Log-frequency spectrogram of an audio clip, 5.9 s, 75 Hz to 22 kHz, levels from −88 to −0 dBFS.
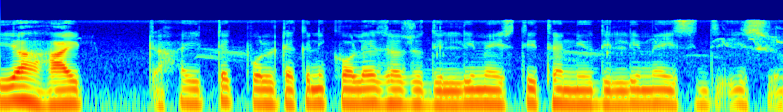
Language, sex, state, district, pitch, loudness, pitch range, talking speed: Hindi, male, Bihar, West Champaran, 115 Hz, -22 LUFS, 115-120 Hz, 165 wpm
